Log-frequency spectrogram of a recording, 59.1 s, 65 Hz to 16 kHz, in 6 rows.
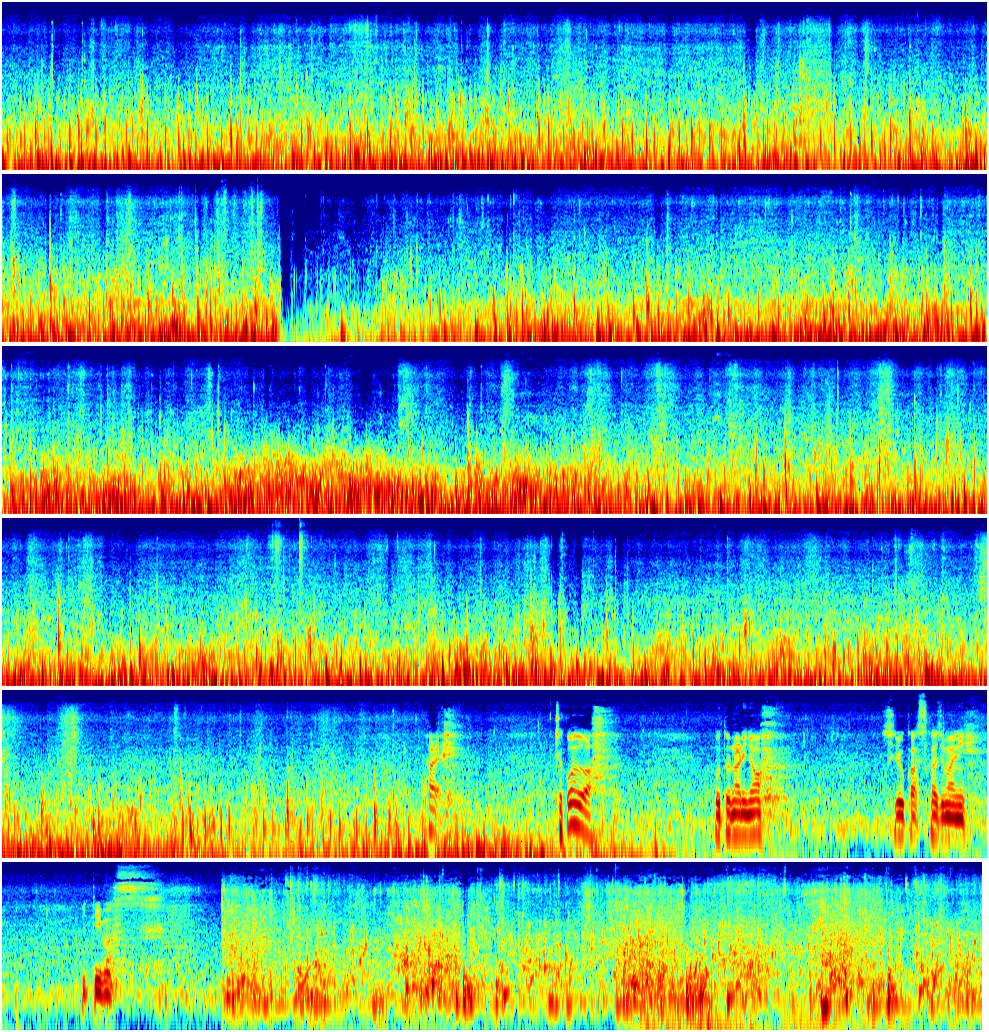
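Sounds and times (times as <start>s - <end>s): footsteps on rock: 0.0s - 47.4s
wind buffeting microphone: 0.0s - 59.0s.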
